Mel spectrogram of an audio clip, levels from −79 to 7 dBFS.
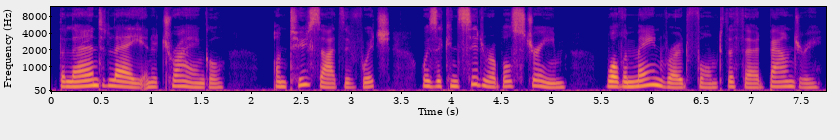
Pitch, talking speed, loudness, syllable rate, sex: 195 Hz, 180 wpm, -21 LUFS, 5.1 syllables/s, female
